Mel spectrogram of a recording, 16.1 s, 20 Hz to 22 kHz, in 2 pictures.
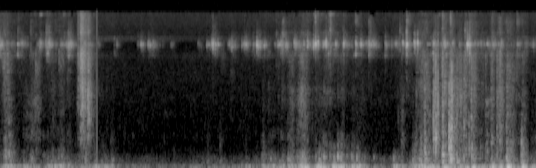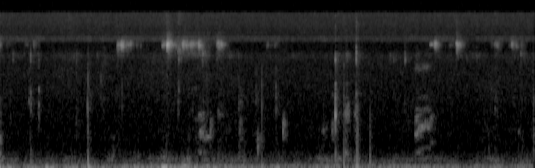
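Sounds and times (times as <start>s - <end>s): cat paws scrabbling on carpet: 3.9s - 8.1s.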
